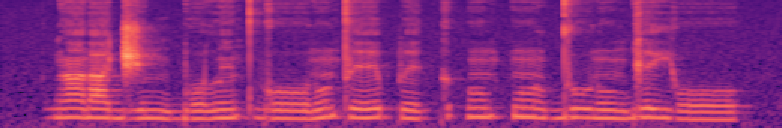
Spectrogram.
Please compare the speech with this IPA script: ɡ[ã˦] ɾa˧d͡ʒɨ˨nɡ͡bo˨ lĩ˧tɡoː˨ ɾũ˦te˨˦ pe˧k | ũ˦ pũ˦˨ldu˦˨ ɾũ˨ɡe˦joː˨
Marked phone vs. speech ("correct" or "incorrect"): correct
